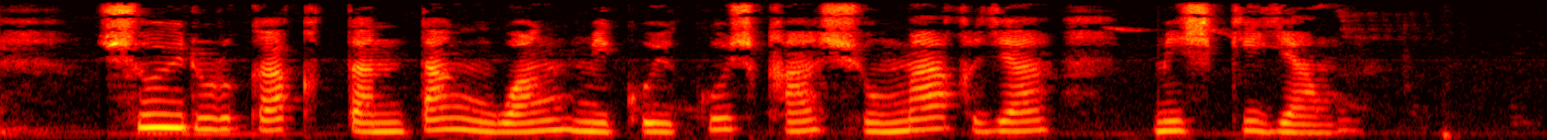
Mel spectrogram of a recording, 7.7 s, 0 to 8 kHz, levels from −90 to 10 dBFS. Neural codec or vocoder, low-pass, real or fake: none; 7.2 kHz; real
